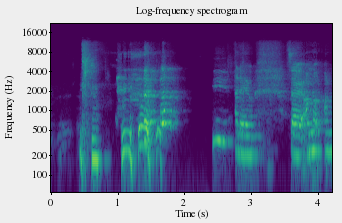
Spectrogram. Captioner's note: laughing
